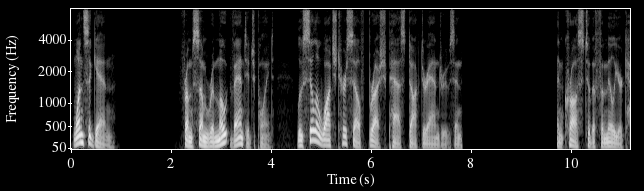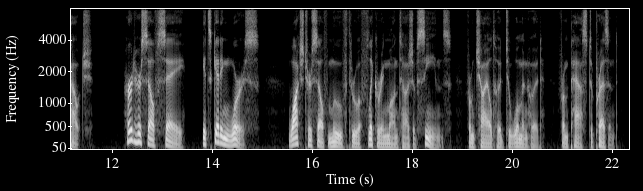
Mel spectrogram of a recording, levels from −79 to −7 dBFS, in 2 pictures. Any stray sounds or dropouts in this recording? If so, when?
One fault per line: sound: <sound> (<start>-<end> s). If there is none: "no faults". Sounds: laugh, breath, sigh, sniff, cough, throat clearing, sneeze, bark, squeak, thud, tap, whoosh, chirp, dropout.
no faults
